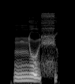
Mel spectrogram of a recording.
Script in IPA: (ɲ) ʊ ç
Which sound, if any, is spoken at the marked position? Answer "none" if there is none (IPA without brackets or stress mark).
ɲ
